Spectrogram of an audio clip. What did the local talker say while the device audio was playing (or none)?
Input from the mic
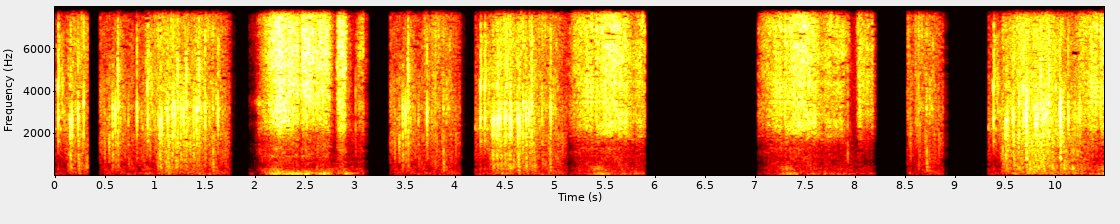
none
